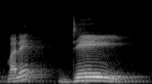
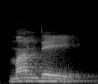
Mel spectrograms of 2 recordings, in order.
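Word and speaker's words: Monday: দেন মানডে মানডে, আমরা অনেকেই কিন্তু এটাকে মনডে বলি, ভুলেও কিন্তু মনডে বলা যাবে না, বলতে হবে মানডে মানডে।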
